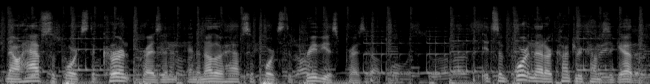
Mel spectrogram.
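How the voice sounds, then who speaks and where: Calm man in voice-over. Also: medium pitch, fast, over music. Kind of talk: documentary voice-over.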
